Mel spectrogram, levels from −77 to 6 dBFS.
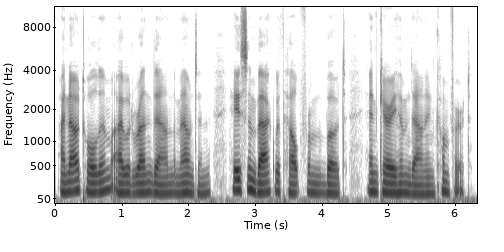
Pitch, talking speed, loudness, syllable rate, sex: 120 Hz, 220 wpm, -17 LUFS, 4.8 syllables/s, male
